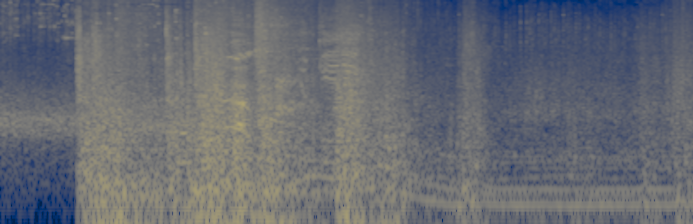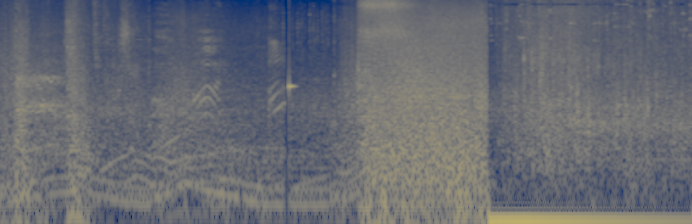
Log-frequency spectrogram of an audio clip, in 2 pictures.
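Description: A car's engine roars in a video game.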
